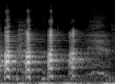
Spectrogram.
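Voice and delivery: giggle. Real, not acted. Laughing at the joke.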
